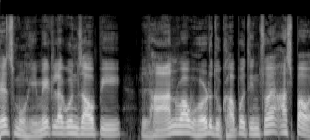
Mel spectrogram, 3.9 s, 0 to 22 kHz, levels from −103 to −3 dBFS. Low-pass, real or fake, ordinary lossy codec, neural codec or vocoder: 14.4 kHz; real; none; none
